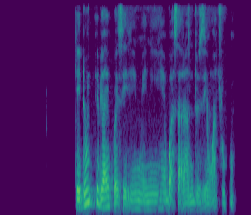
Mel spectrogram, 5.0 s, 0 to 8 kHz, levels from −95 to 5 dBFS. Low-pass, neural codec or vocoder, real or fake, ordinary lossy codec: 7.2 kHz; vocoder, 22.05 kHz, 80 mel bands, WaveNeXt; fake; none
